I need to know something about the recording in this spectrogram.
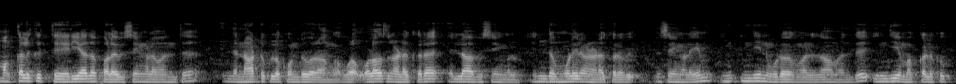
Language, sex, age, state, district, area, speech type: Tamil, male, 18-30, Tamil Nadu, Madurai, urban, spontaneous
